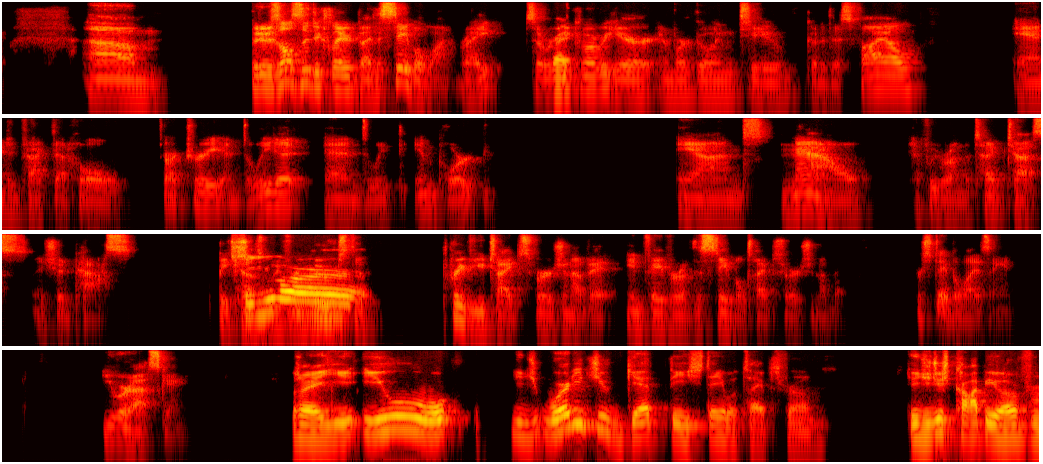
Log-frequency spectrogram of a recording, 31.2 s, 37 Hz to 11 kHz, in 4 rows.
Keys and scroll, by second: 6.2 shift+super+\, 7.8 super+BackSpace, 10.6 ctrl+shift+k, 10.8 ctrl+shift+k, 11.2 super+s, 13.0 ctrl+super+Return, 13.2 ctrl+p, 14.3 ctrl+l.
